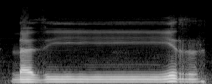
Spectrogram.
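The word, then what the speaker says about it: نذير: Nah, kemudian lafal ro terakhir ini rnya dibaca dengan tipis. Kita kenal dengan istilah ro tarq. Maka jangan sampai dia menebal huruf rnya. Contoh tebal gimana? Alam ya'tikum nadir. Harusnya nadir tipis saja.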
